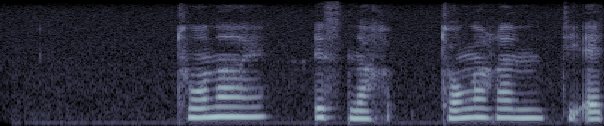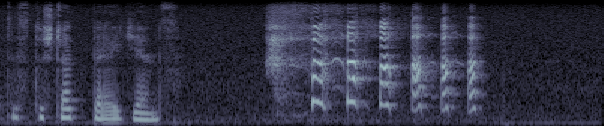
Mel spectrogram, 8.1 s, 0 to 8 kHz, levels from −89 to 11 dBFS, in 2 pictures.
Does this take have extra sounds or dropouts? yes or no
yes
